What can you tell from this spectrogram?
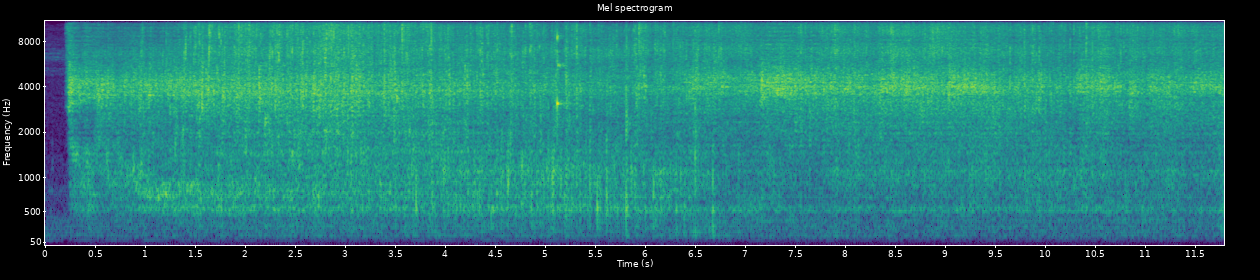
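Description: Beaten eggs hitting a smoking-hot, oiled wok and sizzling. The sizzle starts suddenly as the eggs go in and then runs steadily.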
